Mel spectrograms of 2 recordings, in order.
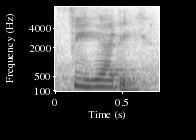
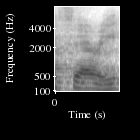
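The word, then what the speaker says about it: Fieri: Hell's Kitchen and guy I'm going to say his name the way he says it guy fiti although his real name is guy fery and he just changed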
